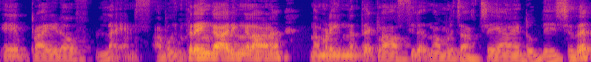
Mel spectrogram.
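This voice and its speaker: Man drilling exam facts by repetition. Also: medium pitch. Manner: drills facts by repeating them, asks then answers himself. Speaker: exam coaching teacher. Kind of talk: exam revision lesson.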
